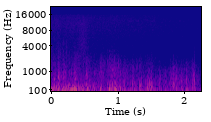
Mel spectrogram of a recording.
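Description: Low rumble of an explosion sound effect dying away, with a light crackle, fading steadily.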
